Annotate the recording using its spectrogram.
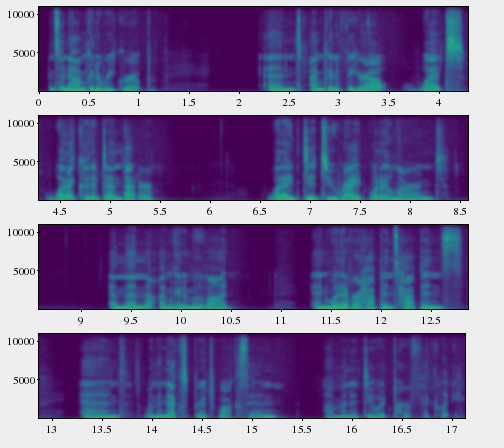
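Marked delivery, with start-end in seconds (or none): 15.7-17.1 soft, a little facetious whisper with a wink. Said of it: "I say that a little facetiously".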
